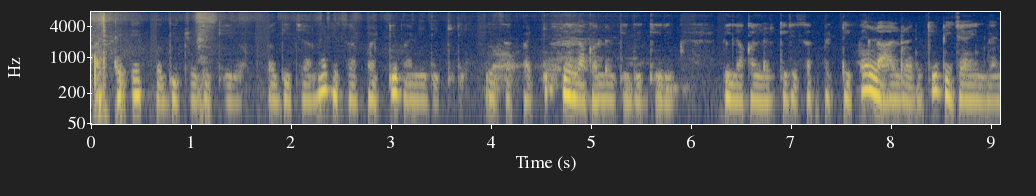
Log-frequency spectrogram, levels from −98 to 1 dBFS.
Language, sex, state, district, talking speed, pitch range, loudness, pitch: Rajasthani, female, Rajasthan, Churu, 205 wpm, 145-170 Hz, -24 LUFS, 150 Hz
